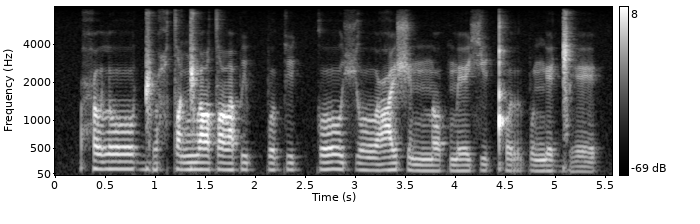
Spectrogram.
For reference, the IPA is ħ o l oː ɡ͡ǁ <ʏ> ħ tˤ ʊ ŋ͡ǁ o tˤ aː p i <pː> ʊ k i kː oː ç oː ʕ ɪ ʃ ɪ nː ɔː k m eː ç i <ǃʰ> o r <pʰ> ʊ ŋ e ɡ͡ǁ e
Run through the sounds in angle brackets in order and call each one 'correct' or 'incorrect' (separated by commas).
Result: incorrect, correct, correct, incorrect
